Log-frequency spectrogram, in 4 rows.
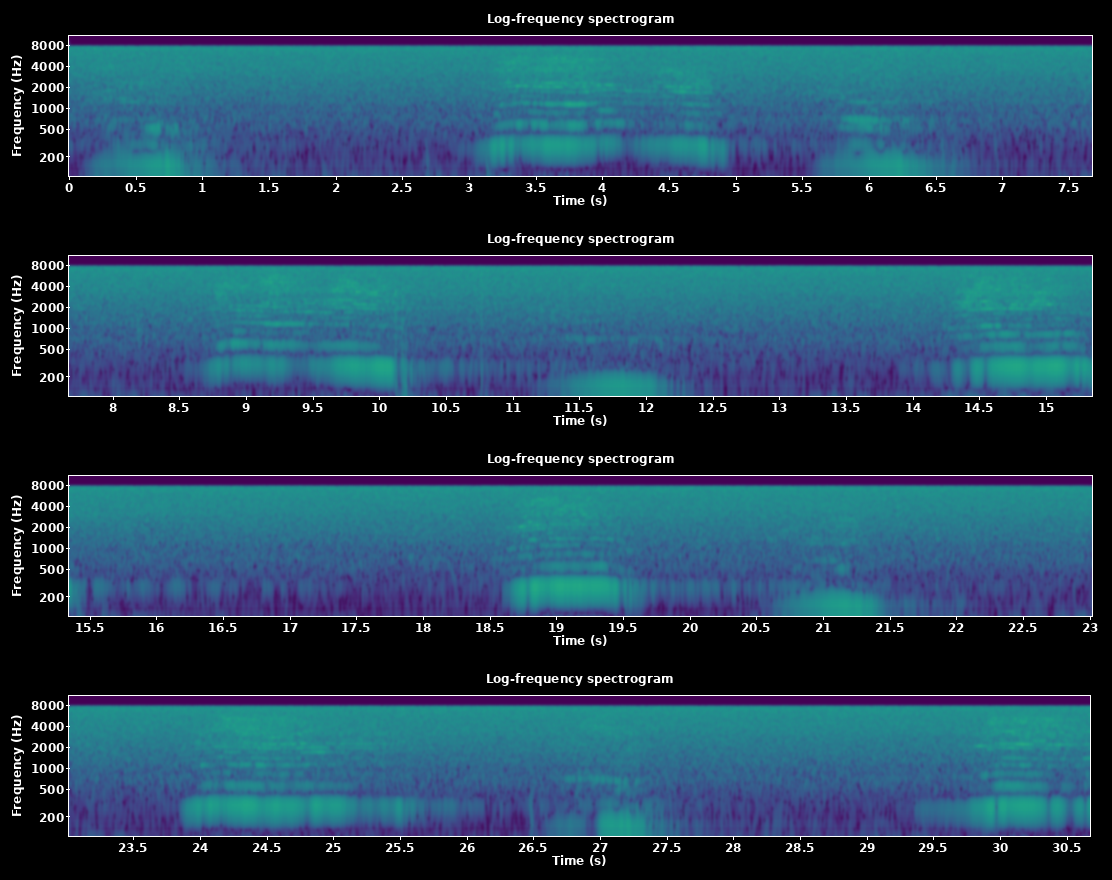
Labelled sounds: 3.2	4.9	humpback whale, 0.83 to 2.6 kHz
8.8	10.1	humpback whale, 1.1 to 4.8 kHz
14.4	15.3	humpback whale, 0.80 to 4.1 kHz
18.6	19.3	humpback whale, 0.80 to 5.0 kHz
24.0	25.0	humpback whale, 0.80 to 2.5 kHz
29.8	30.6	humpback whale, 0.80 to 2.5 kHz

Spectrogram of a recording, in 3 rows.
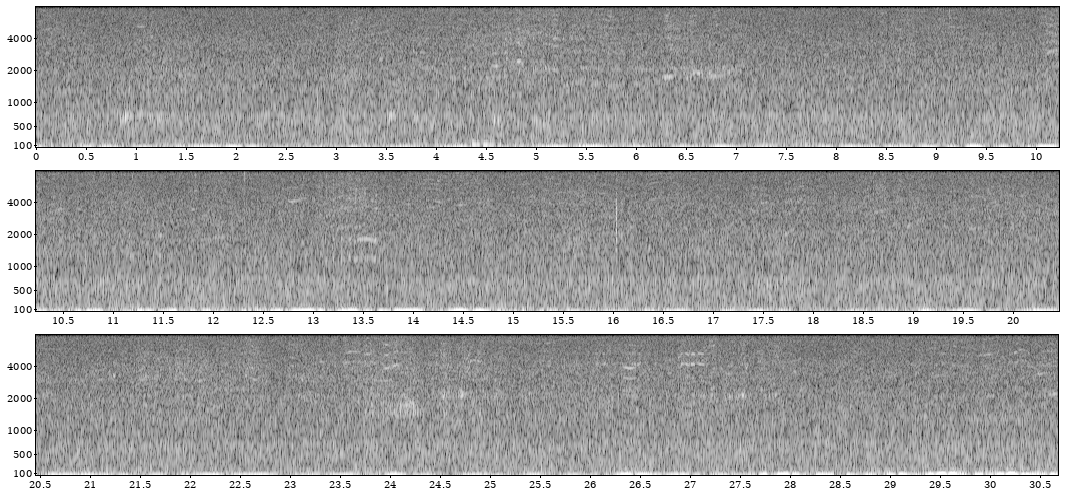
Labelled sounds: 13.4	13.7	Pacific white-sided dolphin, 1.6 to 1.9 kHz
26.9	27.2	Pacific white-sided dolphin, 4.1 to 5.4 kHz

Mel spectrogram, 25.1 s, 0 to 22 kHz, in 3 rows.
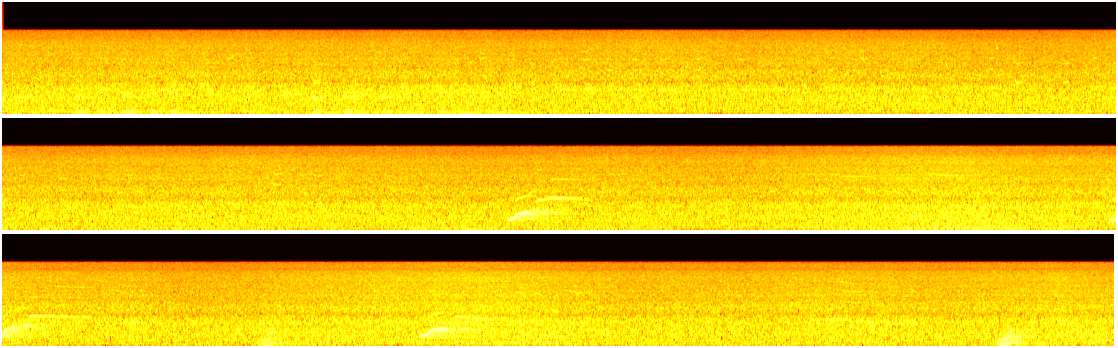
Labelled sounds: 12.4	12.8	humpback whale, 1.0 to 1.2 kHz
14.7	15.6	humpback whale, 2.4 to 2.9 kHz
16.9	17.4	humpback whale, 0.94 to 3.2 kHz
20.1	20.4	humpback whale, 0.91 to 1.1 kHz
22.9	23.2	humpback whale, 3.5 to 3.8 kHz

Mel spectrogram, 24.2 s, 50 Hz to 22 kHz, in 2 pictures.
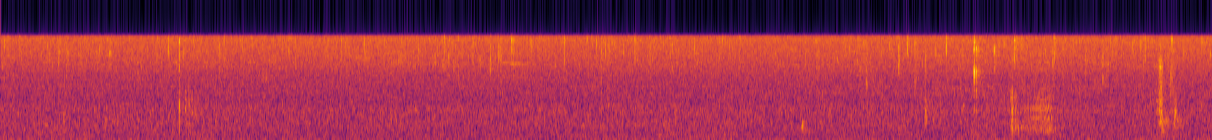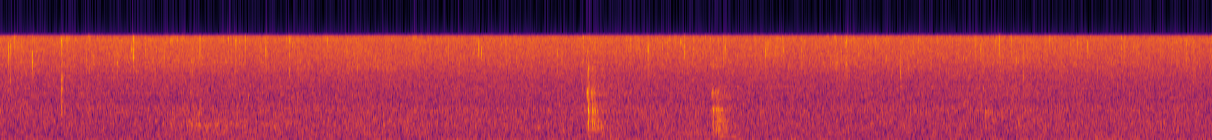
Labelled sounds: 5.0	5.3	Pacific white-sided dolphin, 3.3 to 3.7 kHz

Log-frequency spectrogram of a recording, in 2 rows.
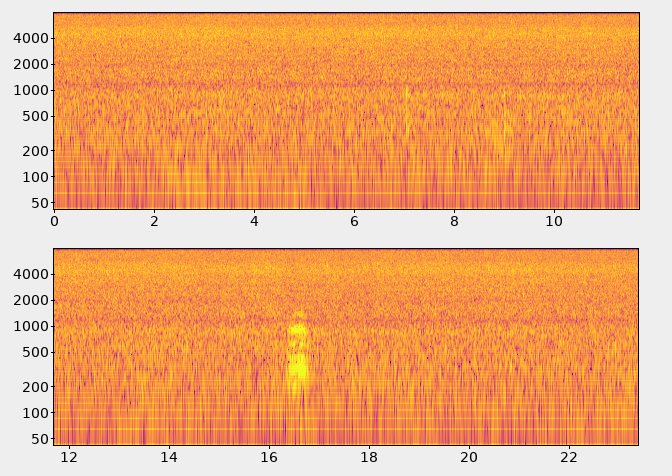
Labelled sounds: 16.4	16.8	croaking sound likely from a nearby submerged object, 0.78 to 1.0 kHz

